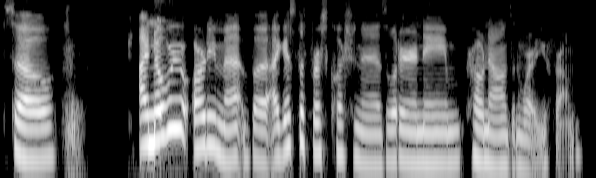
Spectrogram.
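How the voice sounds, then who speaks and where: A woman's voice: mid-range voice, normal speed, a little mellow, no echo. A young woman from Indonesia conducting a casual interview, asking prepared questions. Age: young adult. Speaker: interviewer, student.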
